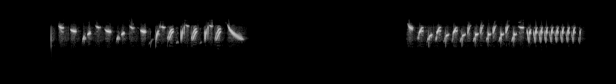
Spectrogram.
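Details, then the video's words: European goldfinch singing in a style copied from a breeder's birds: two long bursts of lively high twittering. The second ends in a fast, buzzy trill. "طائر من طيور لي تاتغرد على نمط طيور سي حسن الكلوب ولد الغابة"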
